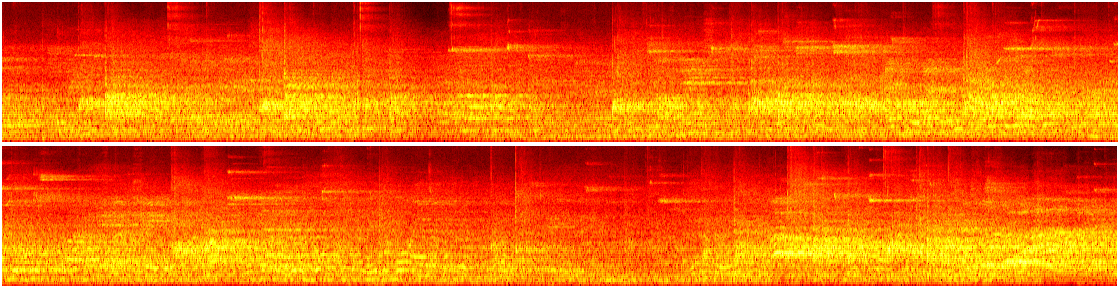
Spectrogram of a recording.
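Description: Handball game in an echoing indoor hall: sharp smacks of the rubber ball off gloved hands and the wall, short high squeaks of sneakers on the court floor, and indistinct voices of the players.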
